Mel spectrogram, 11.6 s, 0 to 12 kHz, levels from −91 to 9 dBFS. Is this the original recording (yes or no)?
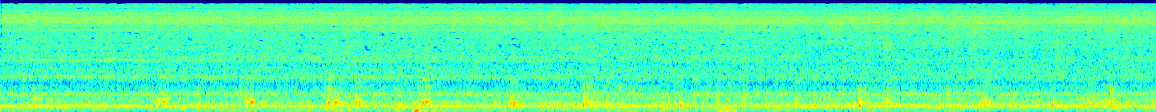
yes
